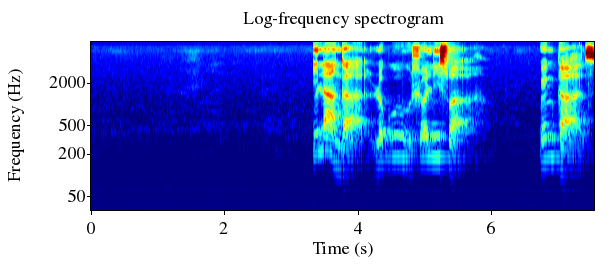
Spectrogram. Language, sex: South Ndebele, male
